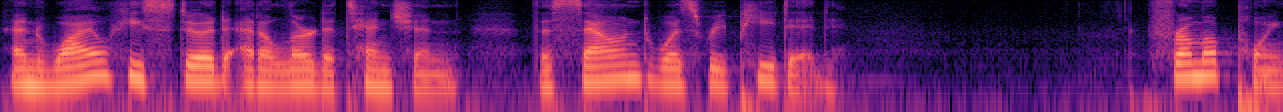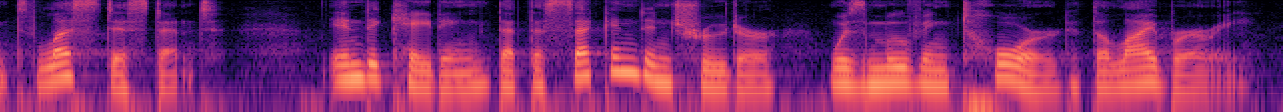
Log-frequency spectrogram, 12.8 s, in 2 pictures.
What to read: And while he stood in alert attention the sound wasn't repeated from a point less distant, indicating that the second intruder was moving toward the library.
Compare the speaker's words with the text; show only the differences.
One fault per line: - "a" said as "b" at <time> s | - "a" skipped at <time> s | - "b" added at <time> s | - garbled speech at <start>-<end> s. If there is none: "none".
- "in" said as "at" at 1.1 s
- "wasn't" said as "was" at 3.2 s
